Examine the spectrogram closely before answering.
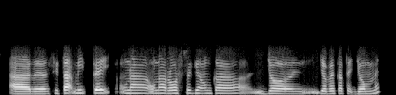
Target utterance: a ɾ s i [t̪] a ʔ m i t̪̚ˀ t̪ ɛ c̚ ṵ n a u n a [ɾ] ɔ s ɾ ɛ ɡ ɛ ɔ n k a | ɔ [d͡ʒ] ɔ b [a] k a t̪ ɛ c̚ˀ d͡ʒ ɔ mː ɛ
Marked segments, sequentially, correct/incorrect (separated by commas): correct, correct, correct, incorrect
